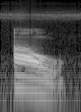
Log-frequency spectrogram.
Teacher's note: our sound ow is what we call a diphthong it's two vowel sounds pushed together to make a single sound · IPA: aʊ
